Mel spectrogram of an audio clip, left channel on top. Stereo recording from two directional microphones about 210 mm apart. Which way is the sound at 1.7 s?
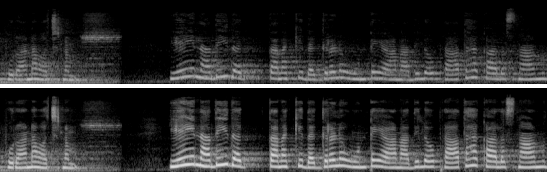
45° right (ahead or behind).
